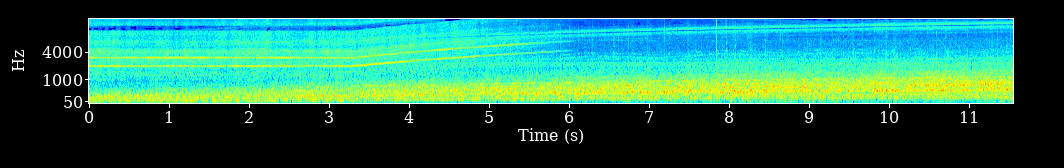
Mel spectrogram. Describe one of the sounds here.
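A train rumbles along the tracks, speeding up.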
